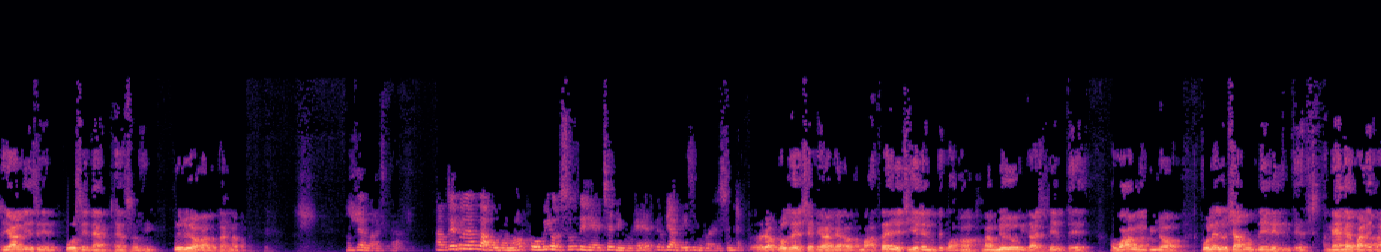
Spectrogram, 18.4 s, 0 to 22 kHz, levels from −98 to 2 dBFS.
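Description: Two short blips at 15.27–15.29 s and 18.26–18.29 s point to damaged data in a compressed stream, where the decoder loses sync on corrupted frames.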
